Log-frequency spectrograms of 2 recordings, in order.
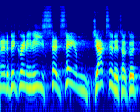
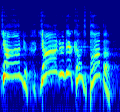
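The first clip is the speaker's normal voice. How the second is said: put-on, very high calling out; 10 semitones higher than usual. Retelling how a little brother called out, seeing Papa coming: imitating a little brother calling out. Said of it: "he calls out".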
